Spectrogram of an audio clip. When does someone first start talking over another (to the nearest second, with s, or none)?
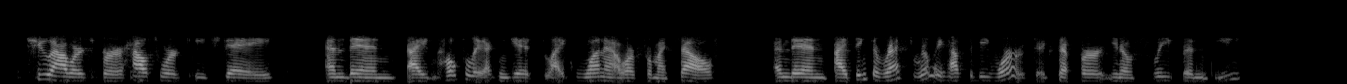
none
